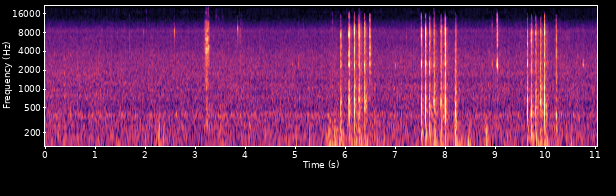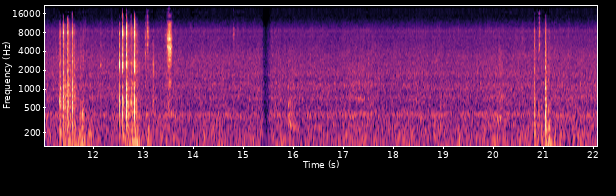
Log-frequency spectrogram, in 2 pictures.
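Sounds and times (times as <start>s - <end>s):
small hard parts clicking: 5.9s - 6.6s, 7.5s - 13.4s, 20.8s - 21.2s.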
